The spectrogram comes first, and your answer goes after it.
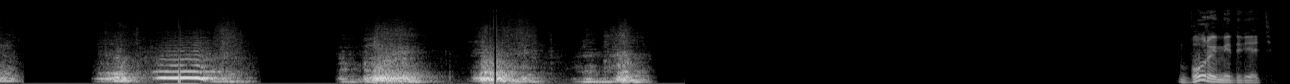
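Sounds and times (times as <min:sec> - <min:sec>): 
polar bear roaring growls: 0:00.0 - 0:00.3, 0:00.9 - 0:02.6, 0:03.4 - 0:06.6
speech: 0:11.8 - 0:12.8.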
